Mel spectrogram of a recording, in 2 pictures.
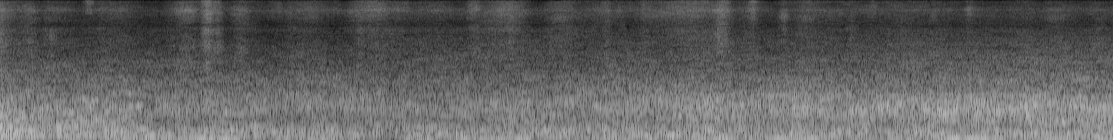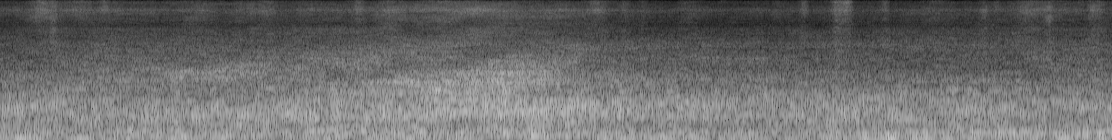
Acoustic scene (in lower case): street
